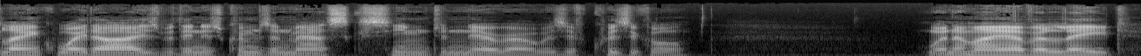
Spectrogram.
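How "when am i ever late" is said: serious, earnest, sincere tone, slightly raised. A masked man answers a question, serious. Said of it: "he asked seriously".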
